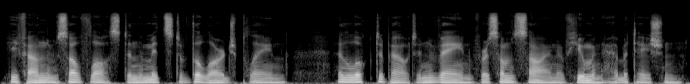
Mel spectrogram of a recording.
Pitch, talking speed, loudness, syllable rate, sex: 95 Hz, 190 wpm, -19 LUFS, 4.7 syllables/s, male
